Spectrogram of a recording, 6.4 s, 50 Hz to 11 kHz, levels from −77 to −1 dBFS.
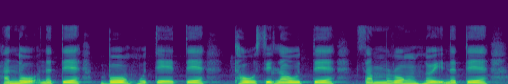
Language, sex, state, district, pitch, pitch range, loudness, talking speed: Mizo, female, Mizoram, Aizawl, 180 Hz, 165-180 Hz, -15 LUFS, 105 wpm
